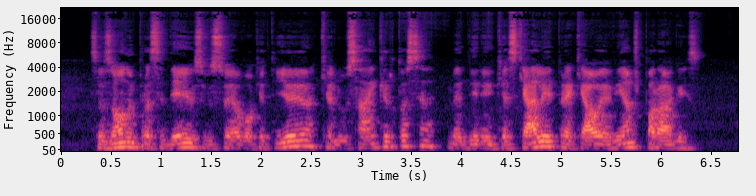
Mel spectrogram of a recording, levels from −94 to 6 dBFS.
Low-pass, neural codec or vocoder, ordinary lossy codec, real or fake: 19.8 kHz; vocoder, 48 kHz, 128 mel bands, Vocos; MP3, 96 kbps; fake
